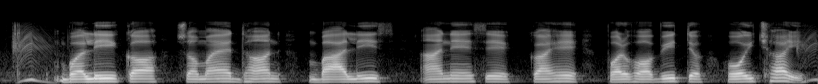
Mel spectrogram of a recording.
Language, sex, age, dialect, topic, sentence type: Magahi, male, 18-24, Western, agriculture, question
